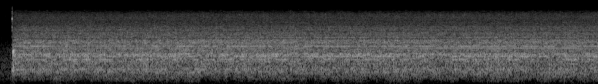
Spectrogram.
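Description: Milling machine spindle running with an end mill side-milling aluminium square stock flat, a steady, even whir that starts abruptly just after the beginning.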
